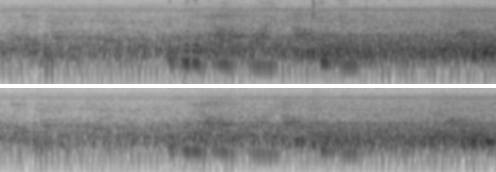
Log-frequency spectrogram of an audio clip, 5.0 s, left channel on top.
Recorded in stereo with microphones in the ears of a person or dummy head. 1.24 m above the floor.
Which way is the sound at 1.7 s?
50° left (ahead or behind).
